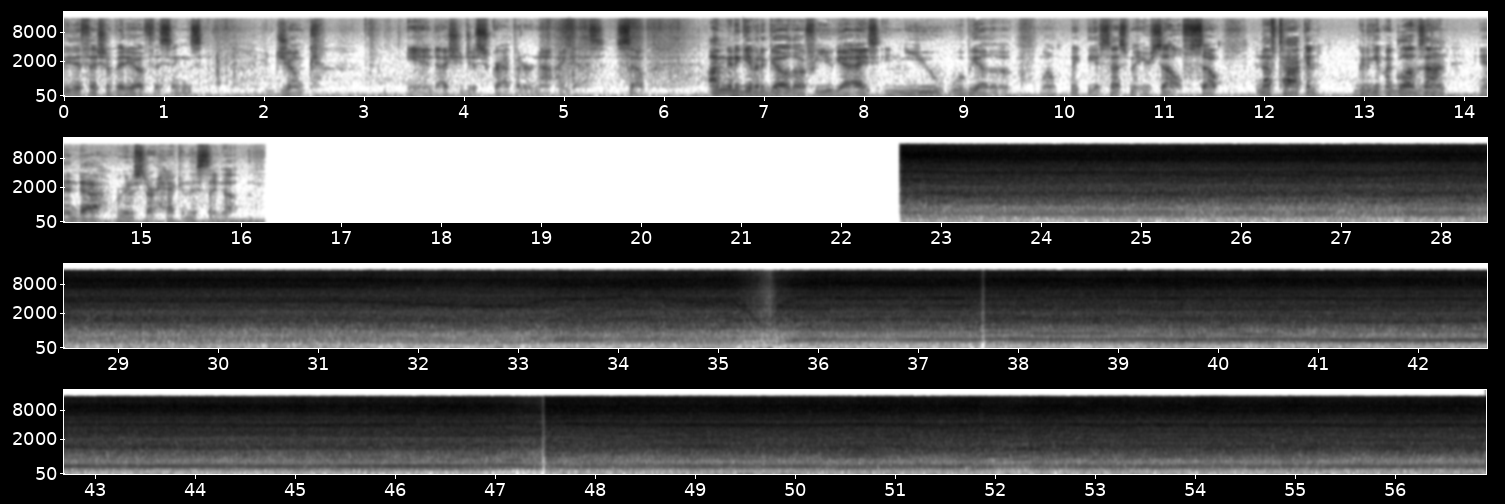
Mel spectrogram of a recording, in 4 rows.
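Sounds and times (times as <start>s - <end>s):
electric chainsaw cutting log: 22.6s - 56.9s.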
